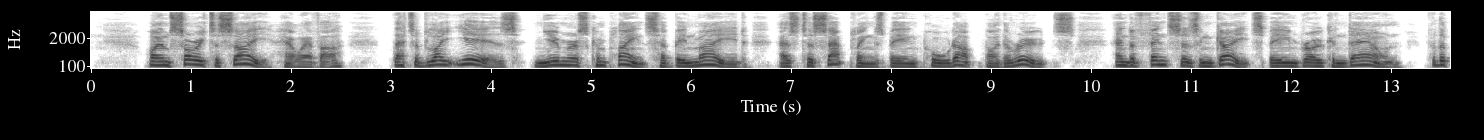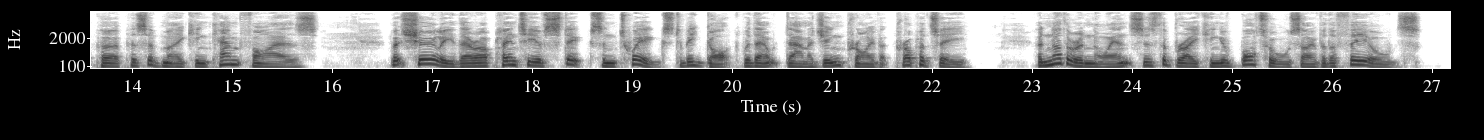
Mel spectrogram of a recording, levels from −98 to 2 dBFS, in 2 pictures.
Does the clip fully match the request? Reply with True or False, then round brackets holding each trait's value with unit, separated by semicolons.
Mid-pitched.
False (120 Hz)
